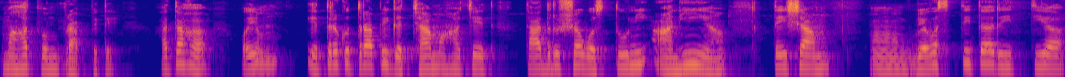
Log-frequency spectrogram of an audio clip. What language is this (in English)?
Sanskrit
